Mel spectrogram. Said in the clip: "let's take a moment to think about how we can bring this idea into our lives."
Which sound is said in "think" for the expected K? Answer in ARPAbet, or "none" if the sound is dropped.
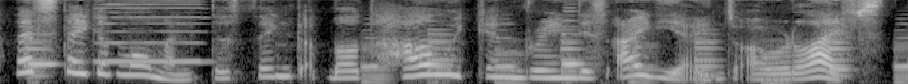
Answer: K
